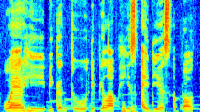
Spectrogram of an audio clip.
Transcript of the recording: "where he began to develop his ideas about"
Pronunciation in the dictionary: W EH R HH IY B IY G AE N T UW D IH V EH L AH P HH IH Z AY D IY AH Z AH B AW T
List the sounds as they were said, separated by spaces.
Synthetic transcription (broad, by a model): W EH R HH IY B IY G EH N T UW D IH P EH L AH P HH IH S AY D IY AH S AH B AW T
